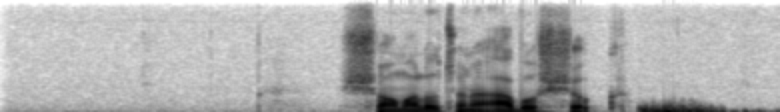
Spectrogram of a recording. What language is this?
Bangla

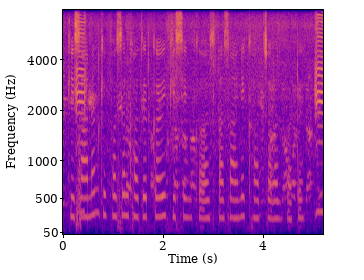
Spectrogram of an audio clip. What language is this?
Bhojpuri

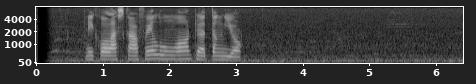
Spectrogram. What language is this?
Javanese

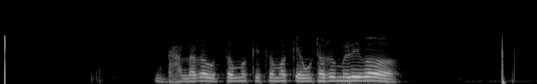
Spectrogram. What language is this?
Odia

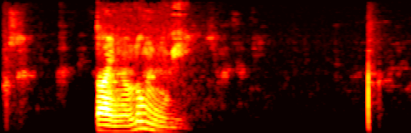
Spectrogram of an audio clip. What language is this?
Kom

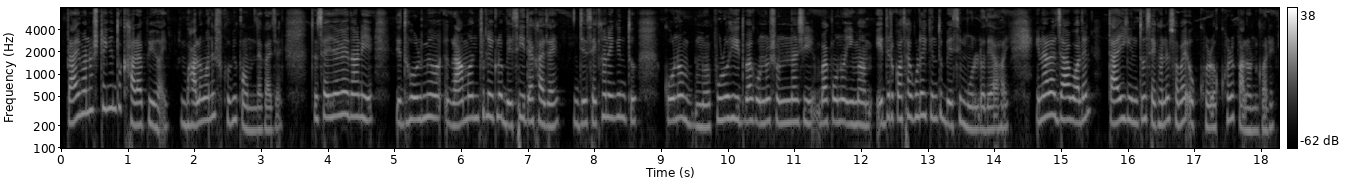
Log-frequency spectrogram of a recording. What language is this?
Bangla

